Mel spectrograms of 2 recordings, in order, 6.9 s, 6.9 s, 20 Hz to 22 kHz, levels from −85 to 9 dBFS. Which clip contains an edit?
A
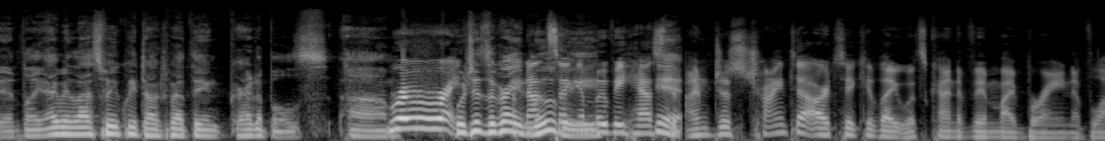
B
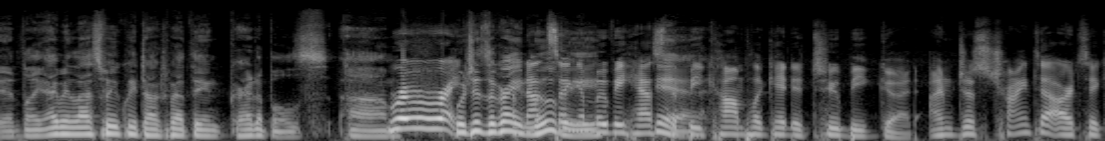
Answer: A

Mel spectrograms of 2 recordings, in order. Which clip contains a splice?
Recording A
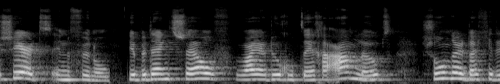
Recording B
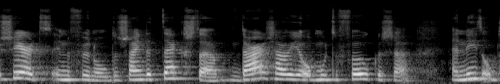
A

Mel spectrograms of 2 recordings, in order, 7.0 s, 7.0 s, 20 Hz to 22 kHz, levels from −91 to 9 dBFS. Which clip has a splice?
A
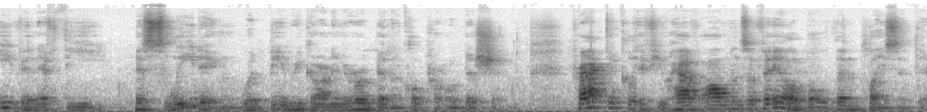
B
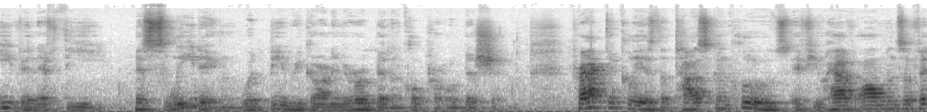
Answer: A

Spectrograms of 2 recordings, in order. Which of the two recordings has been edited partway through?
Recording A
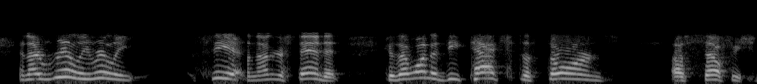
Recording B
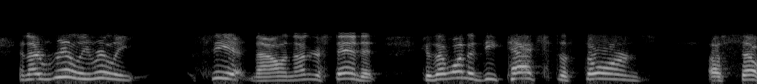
A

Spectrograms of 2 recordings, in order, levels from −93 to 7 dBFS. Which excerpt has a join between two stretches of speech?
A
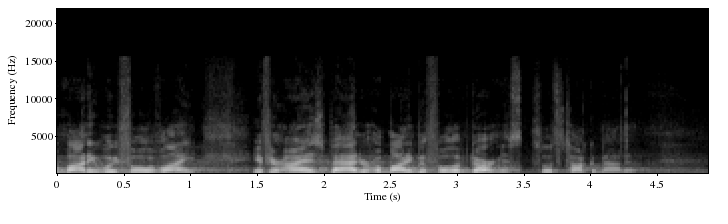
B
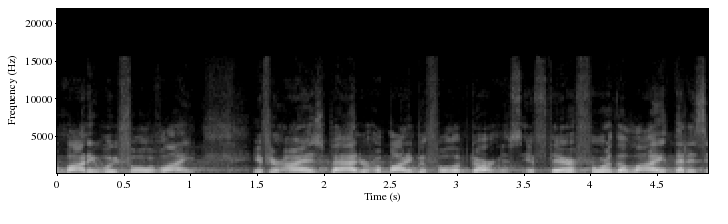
A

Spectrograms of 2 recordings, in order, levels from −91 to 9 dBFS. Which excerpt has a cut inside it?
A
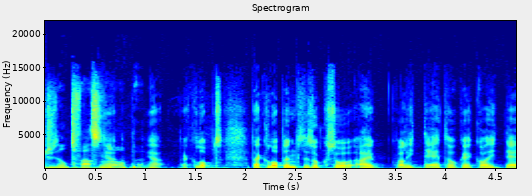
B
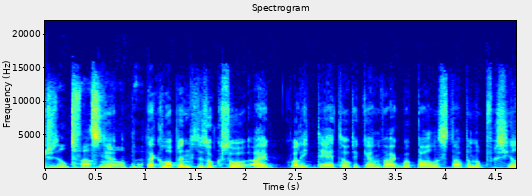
B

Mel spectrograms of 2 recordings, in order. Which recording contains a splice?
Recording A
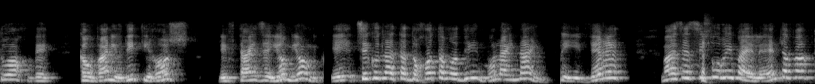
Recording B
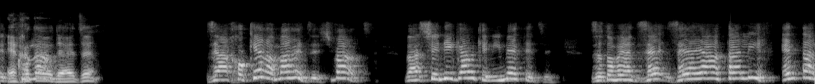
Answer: A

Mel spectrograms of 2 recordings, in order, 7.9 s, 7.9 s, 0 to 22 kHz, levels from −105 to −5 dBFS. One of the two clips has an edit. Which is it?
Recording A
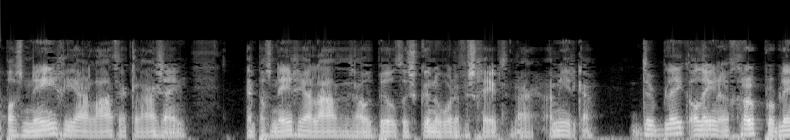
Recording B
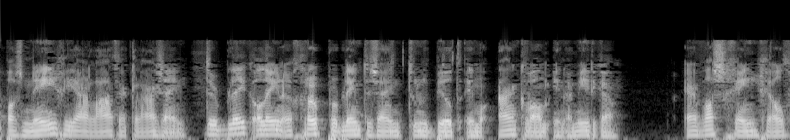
B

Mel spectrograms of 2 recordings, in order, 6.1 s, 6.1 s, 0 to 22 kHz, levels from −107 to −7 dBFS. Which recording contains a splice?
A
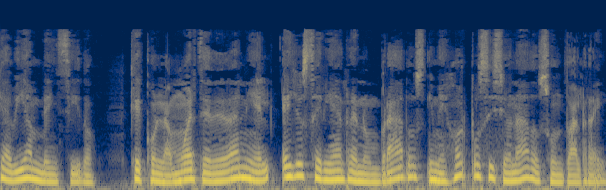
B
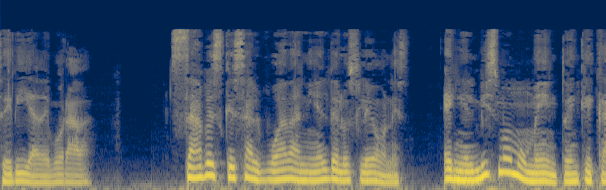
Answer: B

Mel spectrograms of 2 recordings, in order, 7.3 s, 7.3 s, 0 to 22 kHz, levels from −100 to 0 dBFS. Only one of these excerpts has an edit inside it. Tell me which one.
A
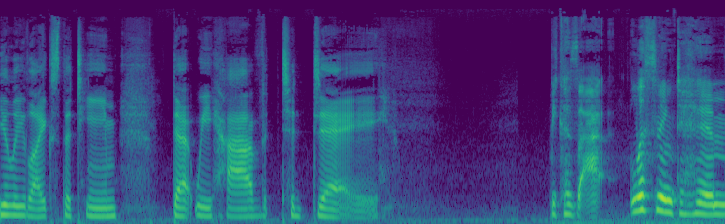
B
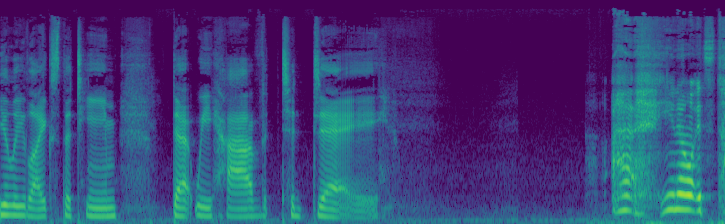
A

